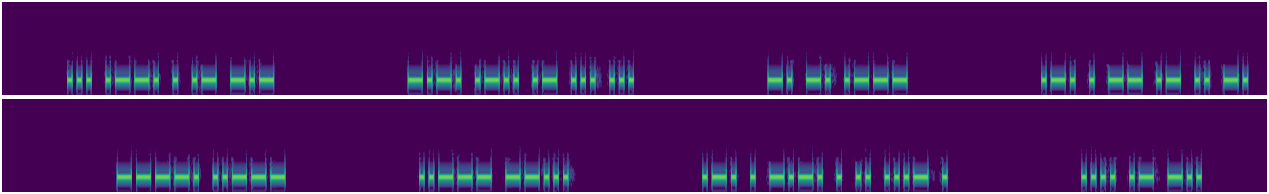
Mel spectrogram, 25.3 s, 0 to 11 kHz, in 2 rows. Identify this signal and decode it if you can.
Morse code, heard as a keyed tone, about 25 wpm, 550 Hz. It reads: SPEAK CLASS NNJ REMAIN 92 27 RECEIVE HAD
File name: Ultimate Word List / 25WPM Ultimate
